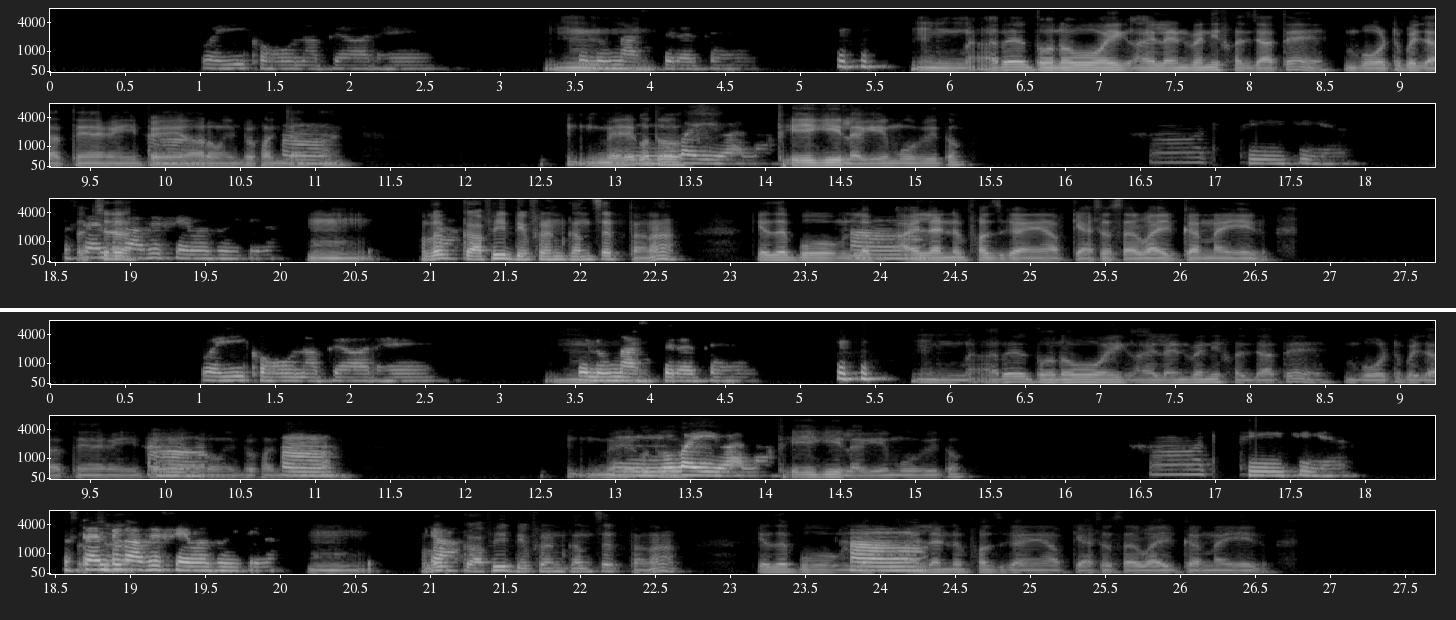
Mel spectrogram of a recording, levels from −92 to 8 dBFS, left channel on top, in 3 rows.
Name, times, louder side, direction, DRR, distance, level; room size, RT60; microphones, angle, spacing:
voice 1, 1.0-2.7 3.5-4.7 5.3-5.6 9.9-10.4 10.8-11.2 13.0-14.1 16.6-18.0 18.6-20.0 21.0-21.2 23.8-24.3, right 8 dB, 70° right, 0.3 m, -32 dB
voice 2, 3.3-4.0 5.8-11.2 12.7-13.5 14.1-15.3 18.8-19.1 20.2-20.6 20.9-22.7 23.2-26.8, left 5 dB, 75° left, 0.5 m, -34 dB
2.9 x 2.3 x 4.0 m
head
